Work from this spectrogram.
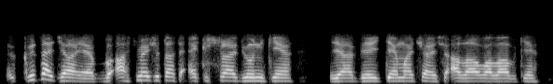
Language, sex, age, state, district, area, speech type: Kashmiri, male, 45-60, Jammu and Kashmir, Srinagar, urban, conversation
